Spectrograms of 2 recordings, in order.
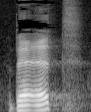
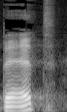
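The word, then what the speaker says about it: וְאֵת: 그 다음에 앳, 하샤마임, 베엣. 요게 이제 W인데도 여기에 독일식 발음을 해서 베 이렇게 읽는다고 합니다. 예, 베엣, 하아렛.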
